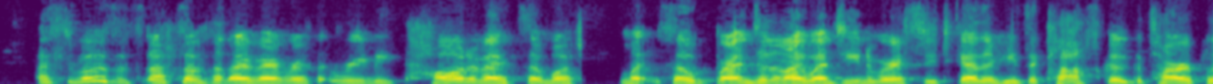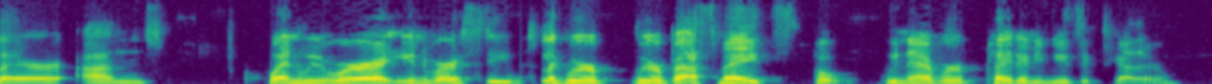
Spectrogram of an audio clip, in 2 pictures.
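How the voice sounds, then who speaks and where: Very fast speech in a Dublin accent with ordinary pitch variation, in a dry, close sound with no echo. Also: woman, medium pitch for a woman. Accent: Dublin Irish. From Ireland, Dublin. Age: 30s. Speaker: singer-songwriter. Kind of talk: interview conversation.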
